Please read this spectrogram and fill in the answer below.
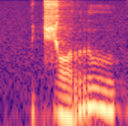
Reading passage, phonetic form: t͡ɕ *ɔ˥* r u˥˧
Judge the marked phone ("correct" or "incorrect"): incorrect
